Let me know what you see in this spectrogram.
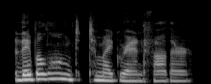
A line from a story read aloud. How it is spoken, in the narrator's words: she said finally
